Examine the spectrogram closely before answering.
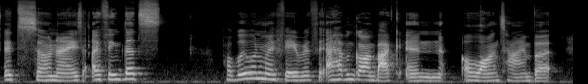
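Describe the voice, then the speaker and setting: A woman's voice: medium pitch, brisk, a bit bright. Woman, Arabic mother tongue, enthusiastic, laughs a lot. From Canada. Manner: enthusiastic, laughs often, repeats words. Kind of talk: casual chat.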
